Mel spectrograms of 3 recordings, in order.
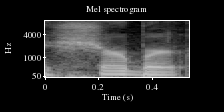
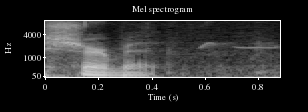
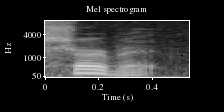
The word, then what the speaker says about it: sherbet: I figured out why people say sherbet instead of sherbet. It is sherbet. It's sherbet. Yeah.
